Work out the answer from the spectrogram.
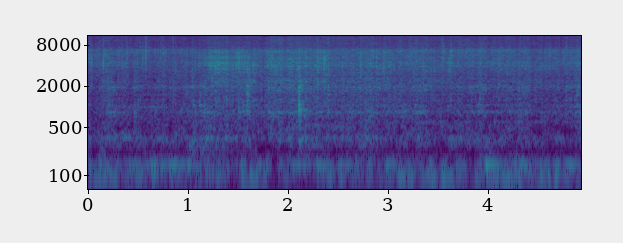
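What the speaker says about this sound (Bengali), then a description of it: "তো দেখো সুন্দরভাবে এগুলো ভাজা হয়ে যাচ্ছে।" Vegetables shallow fry in a pan with very little oil, giving off a steady close sizzle broken by light scraping and stirring sounds.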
